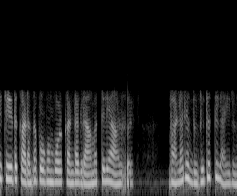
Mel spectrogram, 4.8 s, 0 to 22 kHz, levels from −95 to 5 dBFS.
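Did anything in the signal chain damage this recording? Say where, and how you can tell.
Yes. At the codec stage, the whole speech clip runs through G.729A at 8 kbit/s. Nothing above 4 kHz survives, and the analysis-by-synthesis model, built from a vocal tract filter, a pitch predictor and sparse pulses, leaves a plainly audible rough, synthetic edge on every syllable.

On the network, VoIP packet loss concealed by the speech codec occurs three times. From 0.62 to 0.69 s and from 3.94 to 4.01 s, about 40 ms goes missing each time, which fits two lost 20 ms packets. Just after "കണ്ട ഗ്രാമത്തിലെ", from 2.43 to 2.66 s, 120 ms is lost across 160 ms, with one 100 ms run. The decoder keeps replaying its last pitch and filter at falling gain, so each gap turns into stretched, fading sound, and the speech stays thin for a moment after packets return.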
